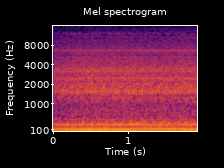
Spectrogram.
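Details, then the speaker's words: Audi TT 2.0 TFSI idling after replacing PCV valve: steady, even, smooth low drone with no misses, knocks or ticks; owner thinks it may sound smoother than before; normal idle after repair. "so there you go then as you can hear the TT is up and running behind me and it actually does sound a bit better"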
